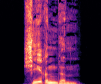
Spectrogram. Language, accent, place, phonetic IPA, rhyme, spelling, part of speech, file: German, Germany, Berlin, [ˈʃeːʁəndəm], -eːʁəndəm, scherendem, adjective, De-scherendem.ogg
- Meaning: strong dative masculine/neuter singular of scherend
